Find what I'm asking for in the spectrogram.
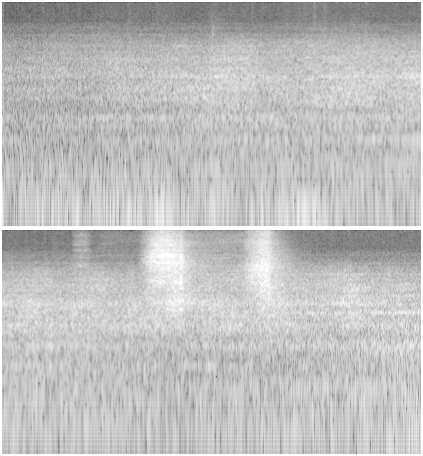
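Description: A Qantas airliner lands at Brisbane Airport with a continuous distant jet roar that swells and fades in gentle waves, then two brief bright hissing bursts near the end.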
